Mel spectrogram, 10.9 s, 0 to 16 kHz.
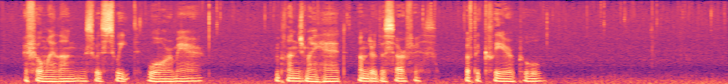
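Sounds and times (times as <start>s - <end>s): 
rain pattering onto the surface of a clear pool: 0.0s - 10.9s
speech: 0.4s - 3.1s, 4.1s - 8.2s.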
